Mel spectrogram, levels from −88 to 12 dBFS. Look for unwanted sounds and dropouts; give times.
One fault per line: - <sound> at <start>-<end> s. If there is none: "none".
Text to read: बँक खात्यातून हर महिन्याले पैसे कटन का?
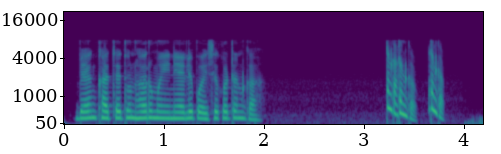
- chirp at 3.2-3.8 s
